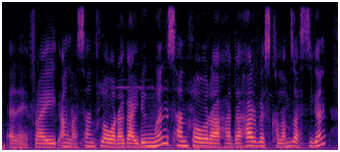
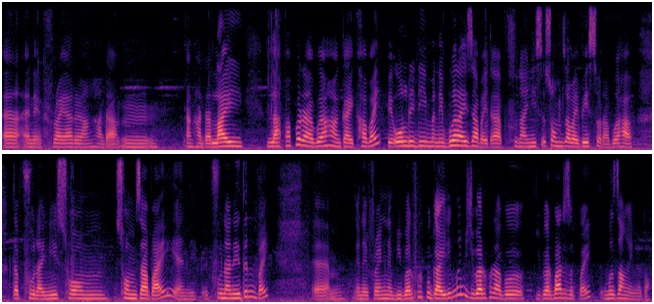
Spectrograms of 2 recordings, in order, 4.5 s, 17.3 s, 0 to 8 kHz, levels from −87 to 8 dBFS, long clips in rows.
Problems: none marked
